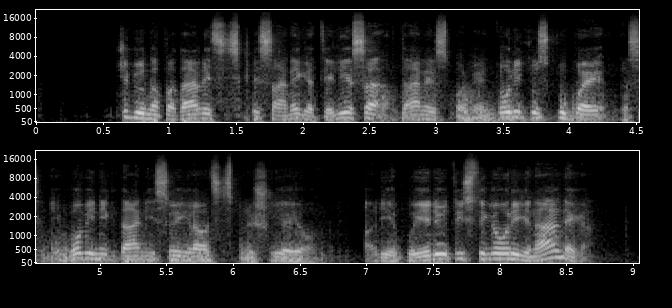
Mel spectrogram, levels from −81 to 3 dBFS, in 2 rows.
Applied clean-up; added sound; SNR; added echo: neural mask model RNNoise.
